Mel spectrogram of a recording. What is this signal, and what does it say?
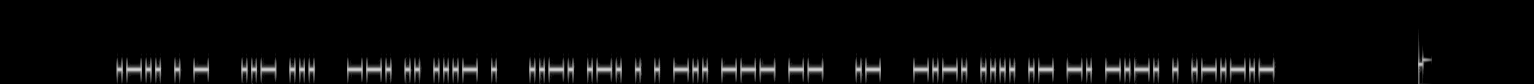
Morse code, heard as a keyed tone, about 25 wpm, 700 Hz. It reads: LET US GIVE FREEDOM A CHANCE.
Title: Sentences from Top 1000 Words - Review Part 5 - 25wpm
